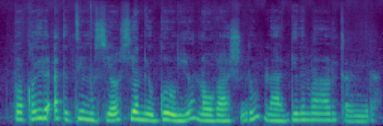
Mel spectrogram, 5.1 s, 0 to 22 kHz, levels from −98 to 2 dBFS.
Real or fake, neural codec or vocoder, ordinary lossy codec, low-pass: fake; codec, 44.1 kHz, 3.4 kbps, Pupu-Codec; none; none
